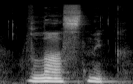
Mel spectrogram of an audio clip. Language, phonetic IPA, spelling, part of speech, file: Ukrainian, [ˈwɫasnek], власник, noun, Uk-власник.ogg
- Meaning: owner, possessor, proprietor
